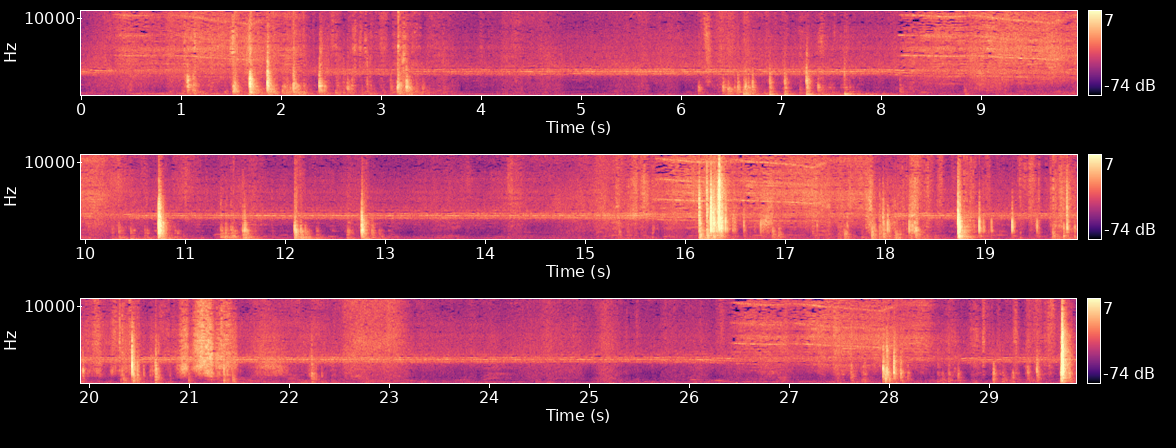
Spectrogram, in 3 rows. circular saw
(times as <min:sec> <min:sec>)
0:08.2 0:10.4, 0:15.4 0:18.5, 0:26.2 0:28.5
